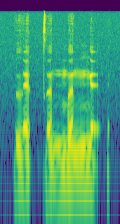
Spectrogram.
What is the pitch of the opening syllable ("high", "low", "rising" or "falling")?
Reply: low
